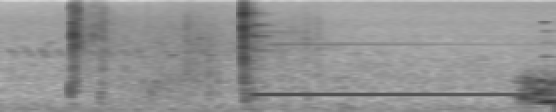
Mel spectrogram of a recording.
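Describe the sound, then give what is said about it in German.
A doorbell rung at a house's front door: a couple of sharp clicks, then a steady, single-pitched electronic tone holding for about a second before ending in a brighter, louder burst. “Alle bereit? Okay, ich klingel mal.”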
